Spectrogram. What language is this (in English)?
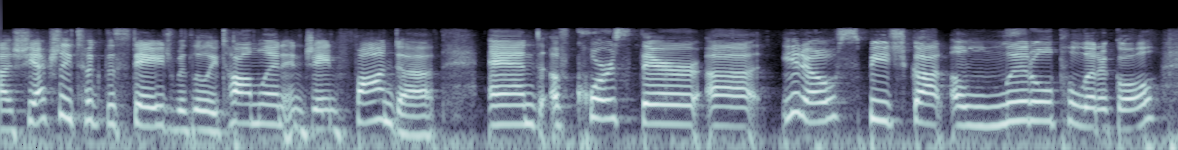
English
